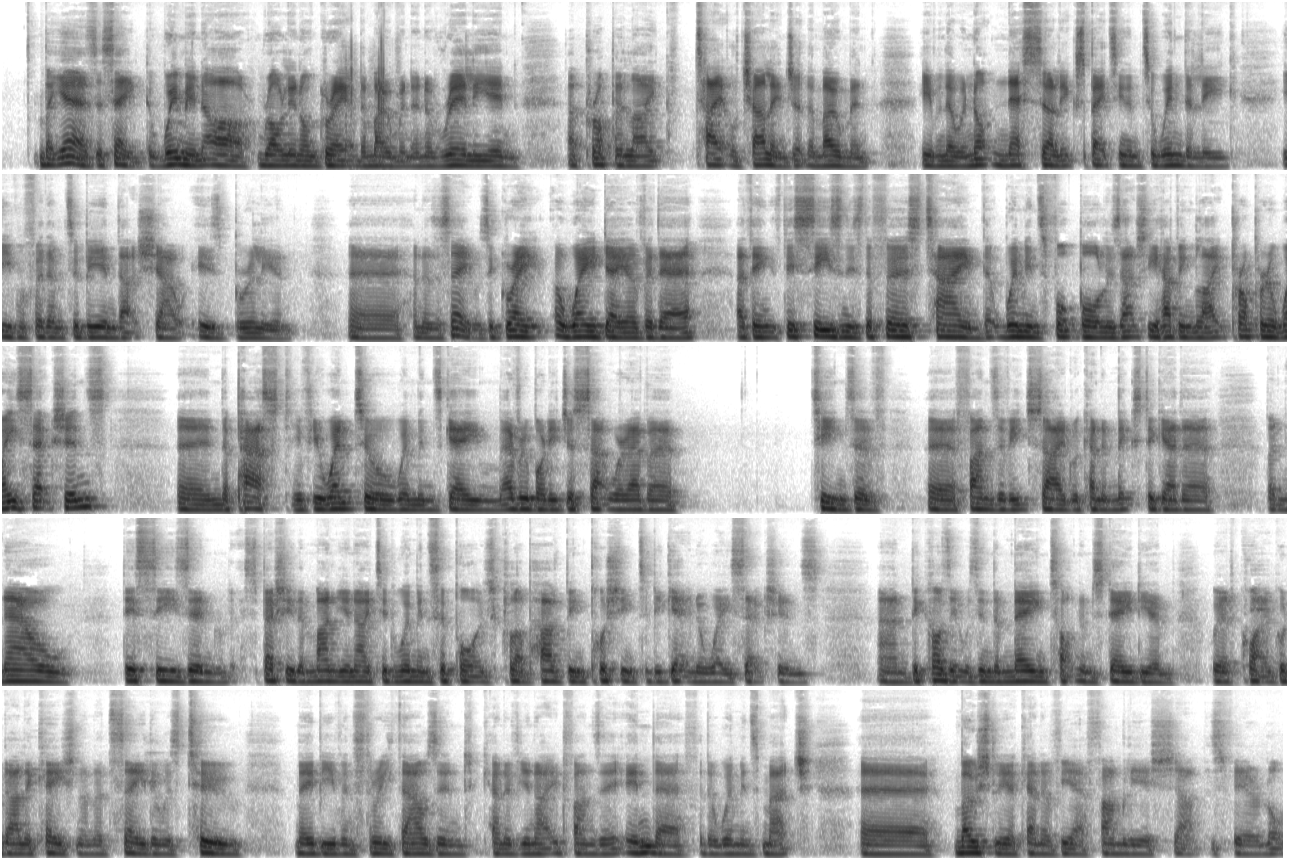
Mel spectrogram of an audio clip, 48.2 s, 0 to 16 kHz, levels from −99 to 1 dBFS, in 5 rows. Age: 30-49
